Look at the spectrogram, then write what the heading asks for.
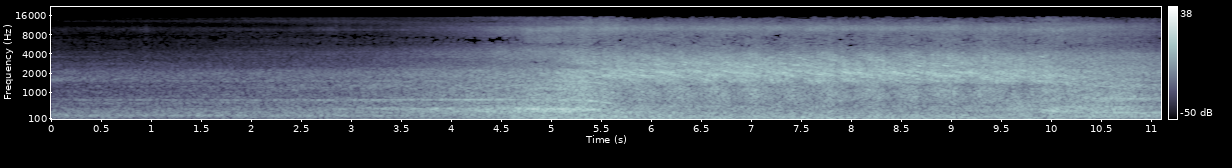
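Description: Frecciarossa high-speed electric train passing at speed: a rush of noise that builds over the first few seconds, stays loud and steady as the train goes by, and begins to fade near the end.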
